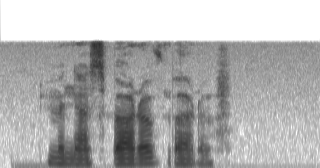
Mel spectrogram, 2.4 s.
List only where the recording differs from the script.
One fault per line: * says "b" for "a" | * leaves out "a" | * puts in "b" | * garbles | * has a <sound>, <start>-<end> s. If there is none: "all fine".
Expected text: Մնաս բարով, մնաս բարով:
* leaves out "մնաս"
